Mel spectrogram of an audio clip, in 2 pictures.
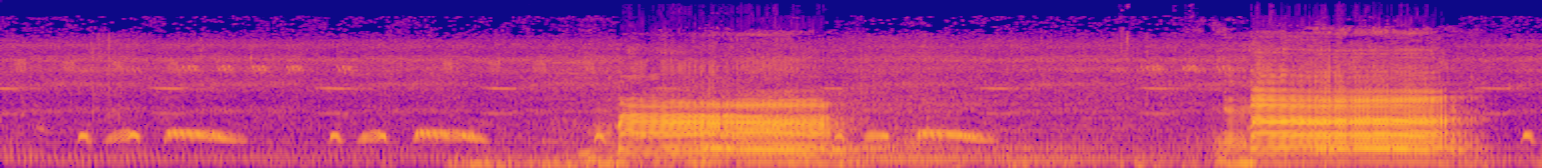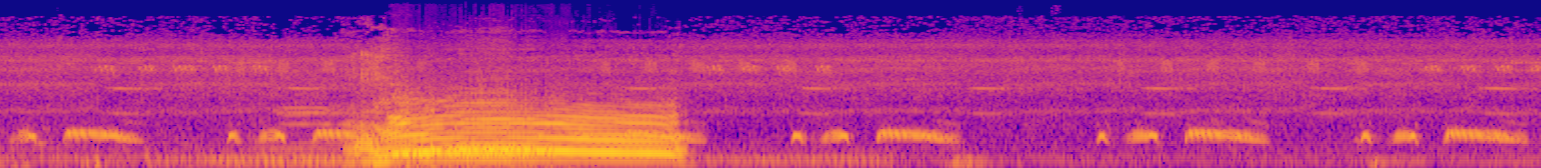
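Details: Herd of dozens of cows in a green grassy pasture giving three long, loud moos spaced about four seconds apart, the final one deepest and longest, with gentle dove-like coos repeating in the quiet gaps.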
